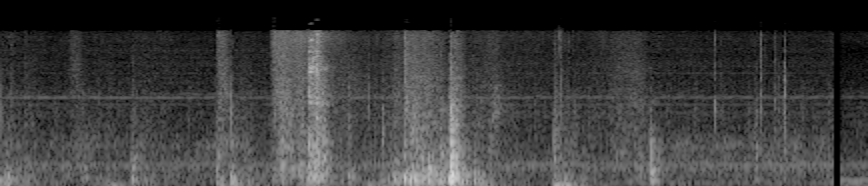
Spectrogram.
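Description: Scattered knocks and clicks with bouts of rustling and scraping, the handling noise of someone moving about and putting things down, loudest between about two and three and a half seconds in.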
